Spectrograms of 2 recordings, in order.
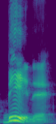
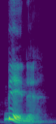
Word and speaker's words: bene: Bene. Però se vai in Toscana, vai a Roma o in altre regioni d'Italia, la pronuncia sarà aperta. Bene.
